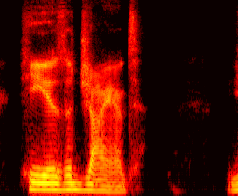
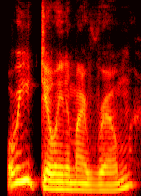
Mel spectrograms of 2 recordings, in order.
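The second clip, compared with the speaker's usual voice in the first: suspicious, paranoid; 3 semitones higher, 6 dB louder than usual. A narrator's reading. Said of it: "Laura, suspicion and paranoia".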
